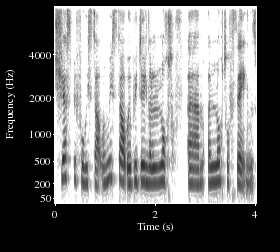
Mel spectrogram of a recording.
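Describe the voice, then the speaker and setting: With a British accent, a woman speaks at a moderate pace and a fairly high pitch in a very clean recording with a silent background and a dry, close sound with no echo. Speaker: crypto livestreamer. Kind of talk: livestream chat. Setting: livestream. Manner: casual, many filler ums.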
